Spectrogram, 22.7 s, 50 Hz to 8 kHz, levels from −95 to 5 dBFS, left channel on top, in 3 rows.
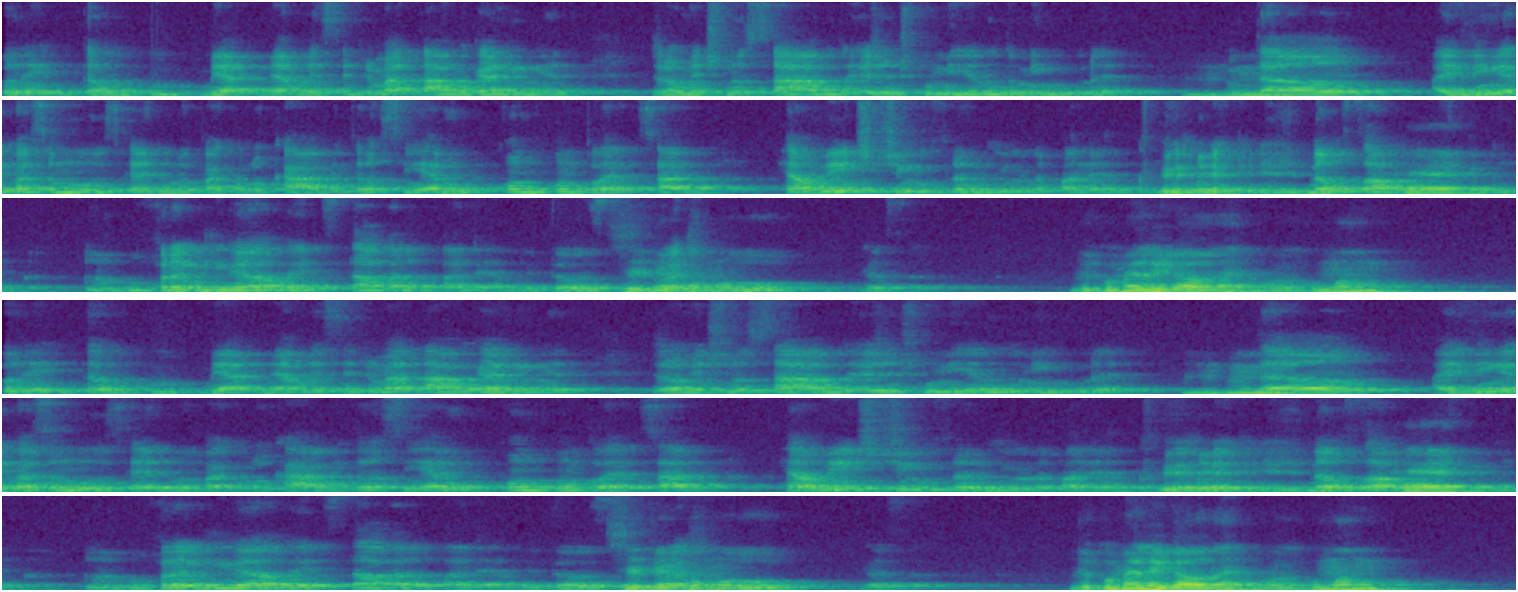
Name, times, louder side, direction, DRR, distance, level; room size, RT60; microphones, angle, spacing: voice 1, 0.0-2.8 3.2-5.6 6.1-6.8 7.1-11.1 11.5-14.7 15.0-15.1 15.5-18.8 19.4-19.8, equal, 60° left, 0 dB, 1.4 m, -25 dB
voice 2, 5.9-6.4 14.5-14.9 18.2-19.1 20.5-22.0, right 3 dB, 65° right, 2 dB, 0.5 m, -19 dB
7.8 x 4.8 x 3.7 m, 1.1 s
head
